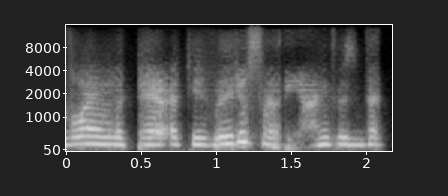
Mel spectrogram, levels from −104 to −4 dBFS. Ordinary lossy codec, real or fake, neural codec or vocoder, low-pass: Opus, 64 kbps; fake; codec, 44.1 kHz, 0.9 kbps, DAC; 14.4 kHz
